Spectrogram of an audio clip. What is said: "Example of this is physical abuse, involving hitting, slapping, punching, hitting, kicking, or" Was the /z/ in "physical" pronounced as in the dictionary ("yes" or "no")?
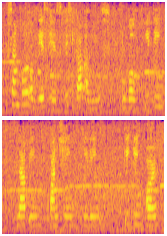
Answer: no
